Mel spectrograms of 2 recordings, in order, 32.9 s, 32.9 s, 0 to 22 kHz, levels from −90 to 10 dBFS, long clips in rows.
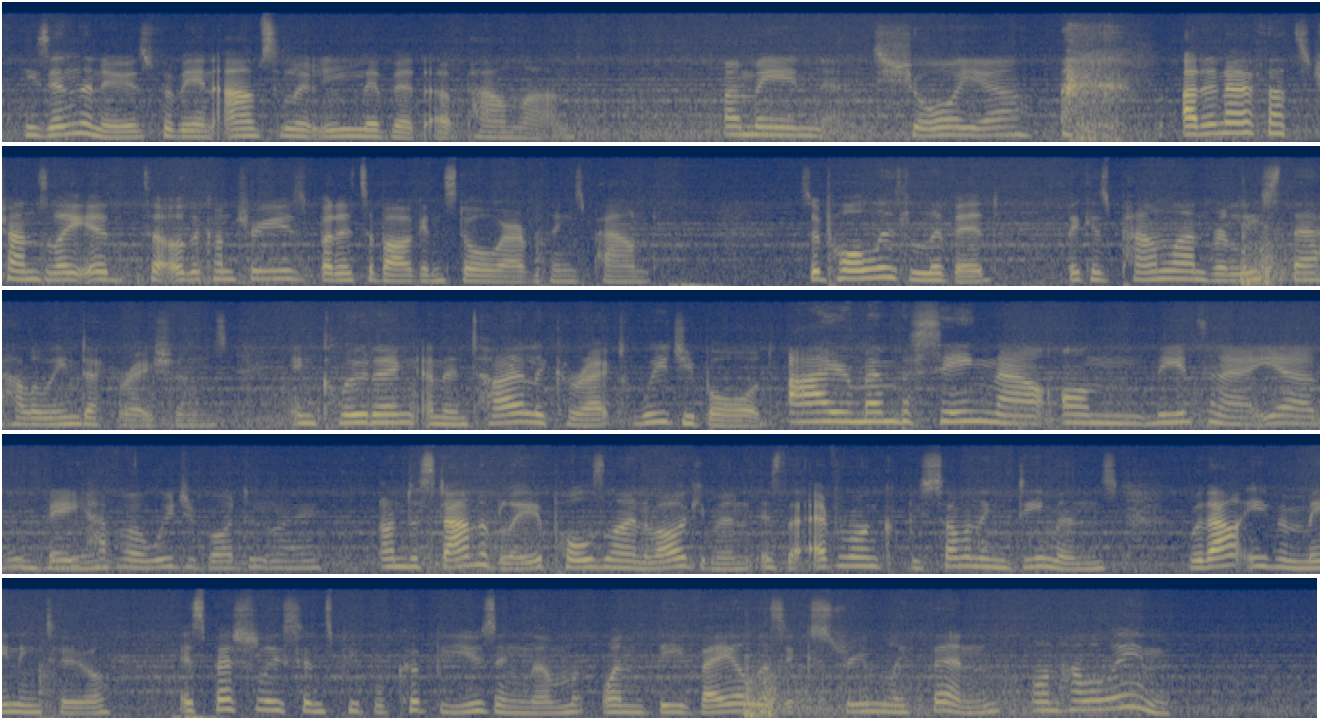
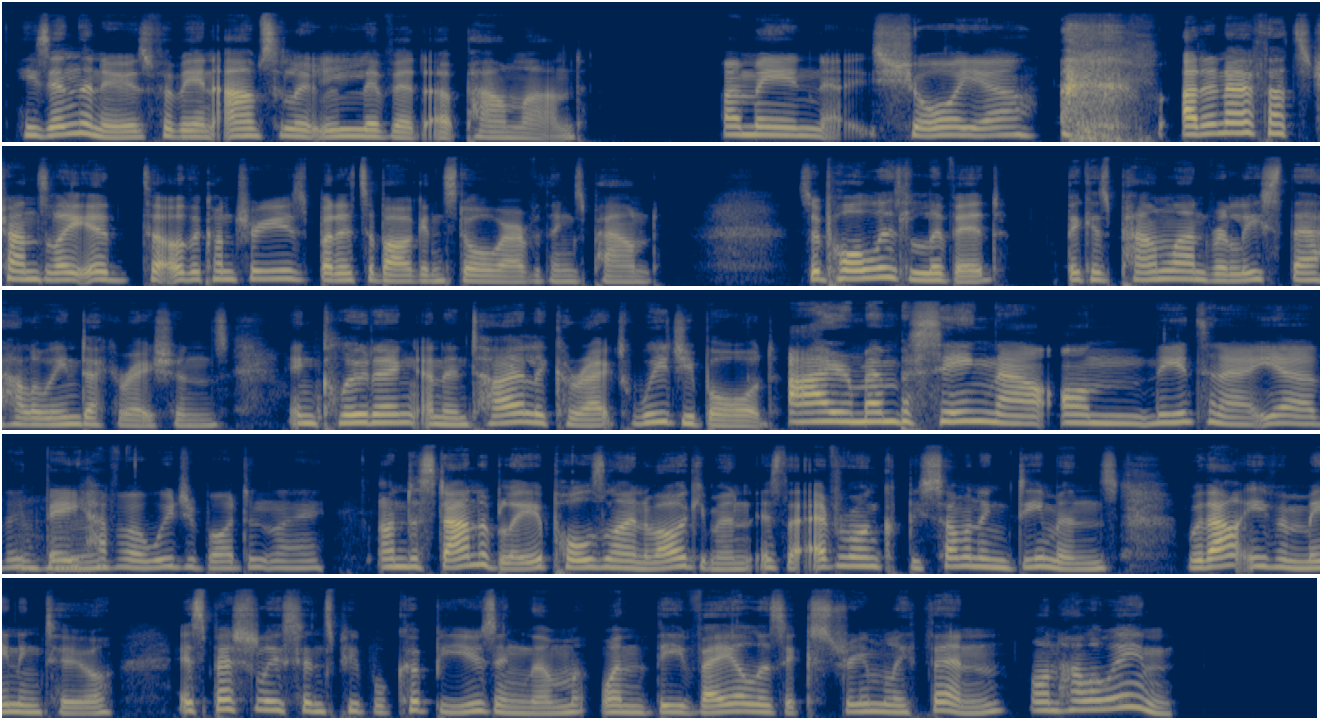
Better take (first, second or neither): second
